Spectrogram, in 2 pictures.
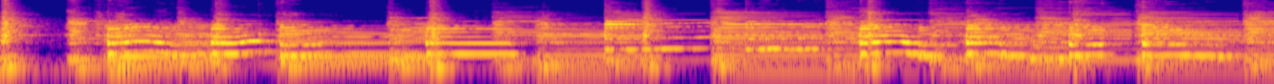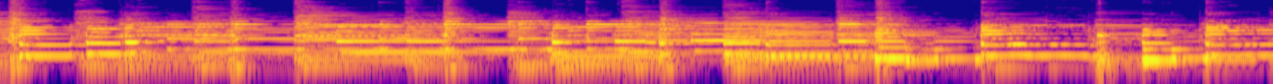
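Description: Two guitars playing an instrumental blues break: a sunburst archtop electric guitar plays single-note lead lines with bent notes over a second guitar's rhythm accompaniment.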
